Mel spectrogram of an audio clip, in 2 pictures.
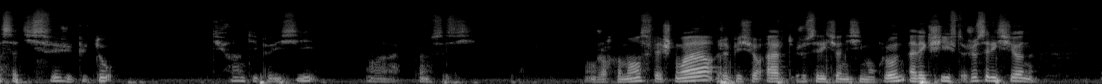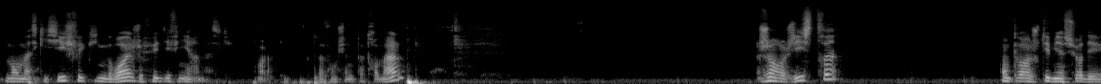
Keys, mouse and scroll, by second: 0.1 ctrl+click, 0.9 click, 2.0 click, 3.3-4.4 ctrl+drag, 5.1 click, 7.7 alt+click, 9.6 shift+click, 11.3 right click, 11.5-12.7 middle drag, 12.7 click, 13.2 click, 13.9 KP_Add, 15.1 KP_5, 16.4 click, 17.8 click, 18.7 click, 20.3 click, 20.7 click, 21.0 click.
